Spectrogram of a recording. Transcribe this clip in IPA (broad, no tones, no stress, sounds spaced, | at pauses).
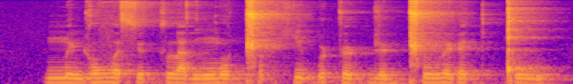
m ĩ ɖ o v ə s y k l a d ŋ͡m o ǁ ɔ k ç ĩ ɓ u ʈ ø ʈ ɖ e ɖ ǁ ũ v e ɽ e k ǃ u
